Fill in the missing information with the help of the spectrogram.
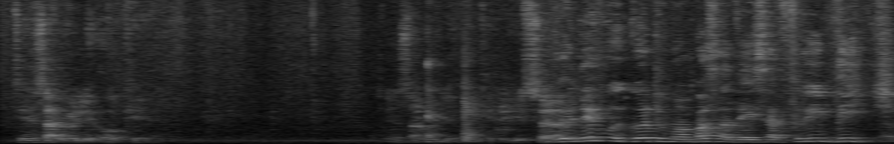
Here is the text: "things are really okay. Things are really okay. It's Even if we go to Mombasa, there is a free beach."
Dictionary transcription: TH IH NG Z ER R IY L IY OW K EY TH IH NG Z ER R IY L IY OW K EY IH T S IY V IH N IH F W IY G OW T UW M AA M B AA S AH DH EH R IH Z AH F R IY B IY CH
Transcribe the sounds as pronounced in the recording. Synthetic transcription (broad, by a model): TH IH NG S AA R IY L IY OW K EY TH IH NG S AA R IY L IY OW K EY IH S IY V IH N IH F W IY G OW T UW M AA M B AA S AH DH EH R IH S AH F R IY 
